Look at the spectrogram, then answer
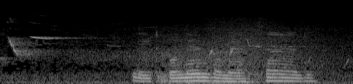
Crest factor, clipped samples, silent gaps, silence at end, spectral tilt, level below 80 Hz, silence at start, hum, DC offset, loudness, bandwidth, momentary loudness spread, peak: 16 dB; under 0.1%; none; 0 s; -6.5 dB/octave; -48 dBFS; 0 s; none; under 0.1%; -31 LUFS; 11 kHz; 19 LU; -16 dBFS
